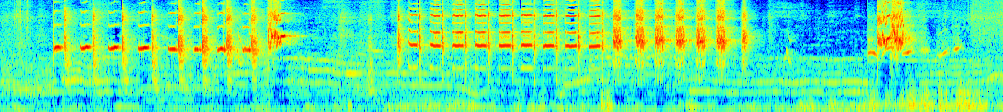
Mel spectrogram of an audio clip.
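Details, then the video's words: A Javan myna in varied tutor song sings fast bursts of sharp, clicking notes, about four per second, in varied phrases, with a soft low rumble behind. "kicauan paling merdu dan variasi, jalak kebo"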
